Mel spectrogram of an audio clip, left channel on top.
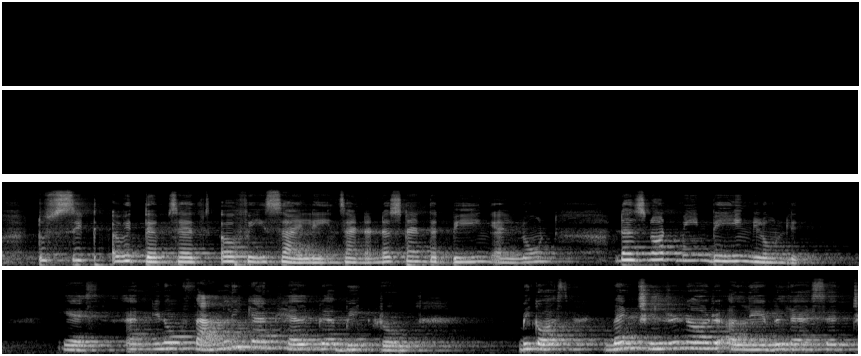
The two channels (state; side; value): silent; left; digital silence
